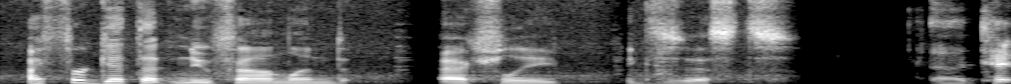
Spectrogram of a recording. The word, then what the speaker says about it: Newfoundland: I I forget that New Foundland actually exists. Uh technically, it's not pronounced New Foundland.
